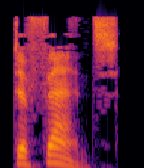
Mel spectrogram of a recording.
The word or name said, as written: defence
